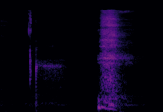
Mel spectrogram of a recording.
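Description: A person's short breathy sigh about a second and a half in, after a faint click near the start; otherwise quiet.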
